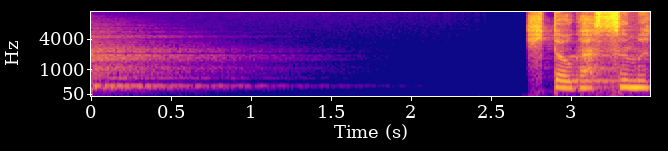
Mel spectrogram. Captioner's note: silence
